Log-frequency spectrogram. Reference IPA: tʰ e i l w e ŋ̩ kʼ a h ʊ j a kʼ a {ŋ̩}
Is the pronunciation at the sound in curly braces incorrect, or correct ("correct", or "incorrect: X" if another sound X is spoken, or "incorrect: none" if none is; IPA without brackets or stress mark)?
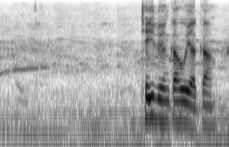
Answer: incorrect: none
